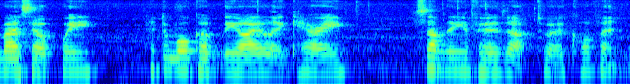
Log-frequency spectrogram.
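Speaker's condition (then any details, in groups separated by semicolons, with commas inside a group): Friedreich's ataxia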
